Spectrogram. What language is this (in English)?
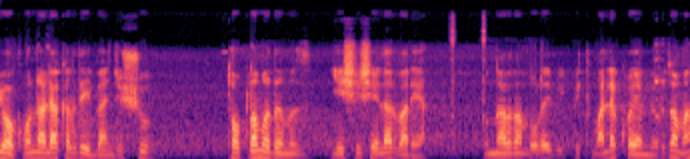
Turkish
